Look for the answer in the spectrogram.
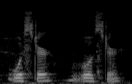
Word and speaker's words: Worcester: Is it, it's Worcester? Worcester.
